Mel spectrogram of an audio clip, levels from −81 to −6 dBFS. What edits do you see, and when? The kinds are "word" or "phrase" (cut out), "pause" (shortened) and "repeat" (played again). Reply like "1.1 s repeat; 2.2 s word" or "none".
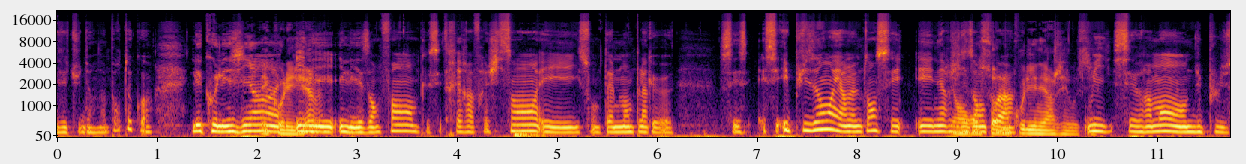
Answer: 3.6 s word; 5.9 s word

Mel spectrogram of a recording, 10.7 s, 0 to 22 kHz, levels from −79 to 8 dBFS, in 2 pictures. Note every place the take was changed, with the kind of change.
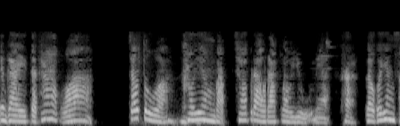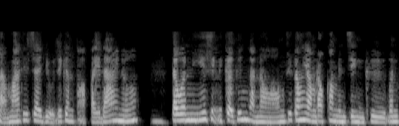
none

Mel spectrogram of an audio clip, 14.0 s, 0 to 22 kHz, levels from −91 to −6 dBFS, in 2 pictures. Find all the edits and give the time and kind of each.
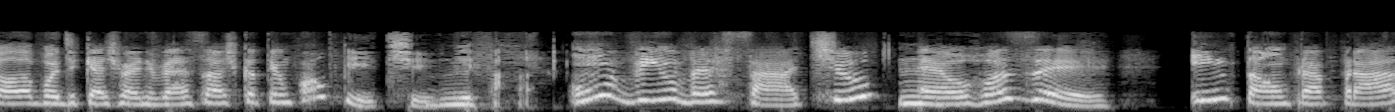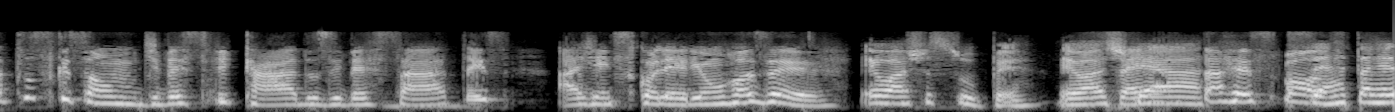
none

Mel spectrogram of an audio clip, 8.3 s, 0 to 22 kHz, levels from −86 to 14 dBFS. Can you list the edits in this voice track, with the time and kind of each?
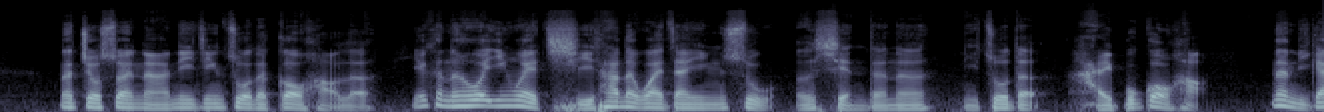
none

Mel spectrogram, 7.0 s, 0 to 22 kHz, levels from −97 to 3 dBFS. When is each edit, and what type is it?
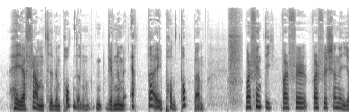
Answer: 4.8 s pause

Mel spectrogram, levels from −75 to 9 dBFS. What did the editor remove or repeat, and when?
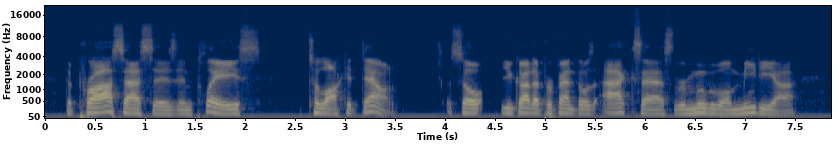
4.4 s word; 6.3 s word

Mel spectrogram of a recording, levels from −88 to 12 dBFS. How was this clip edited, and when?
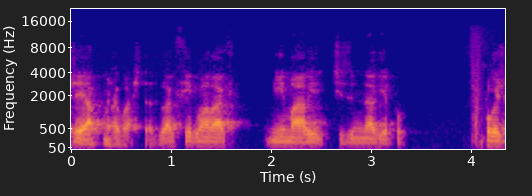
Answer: none

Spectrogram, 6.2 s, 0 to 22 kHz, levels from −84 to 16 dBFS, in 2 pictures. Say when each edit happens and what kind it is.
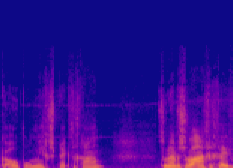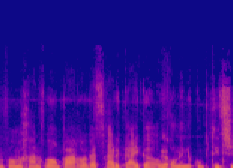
none

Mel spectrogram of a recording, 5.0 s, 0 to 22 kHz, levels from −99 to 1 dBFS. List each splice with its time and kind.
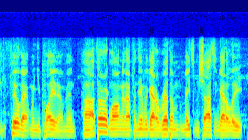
1.6 s pause; 2.2 s phrase; 3.6 s word

